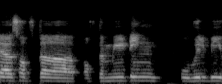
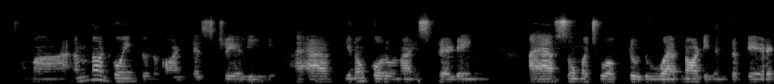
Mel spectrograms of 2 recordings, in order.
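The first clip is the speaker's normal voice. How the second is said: deep, low-key, very low dropped pitch; 5 semitones lower, 5 dB quieter than usual. Retelling own reply to uma about skipping the contest, in a very low tone. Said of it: "in a very low tone".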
